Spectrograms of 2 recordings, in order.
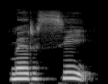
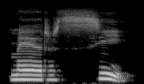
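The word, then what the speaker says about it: мерси: you will be amazed which word that is merci merci merci is a lone word from french but it is pronounced with the typical bulgarian heart are it is used mainly in informal situations merci how do you answer it's easy there are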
